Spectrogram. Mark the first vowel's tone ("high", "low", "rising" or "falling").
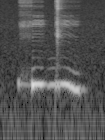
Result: high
